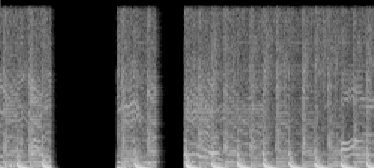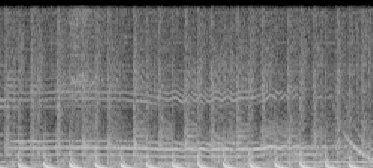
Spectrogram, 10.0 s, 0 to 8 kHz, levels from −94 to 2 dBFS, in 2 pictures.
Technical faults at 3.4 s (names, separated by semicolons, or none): none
